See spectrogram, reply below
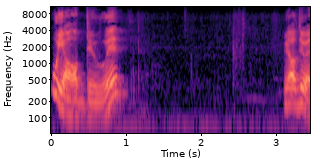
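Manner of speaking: heavily sarcastic, swooping sing-song. Answering own question on how the church gets it done: sarcastic tone. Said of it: "That sounded really sarcastic".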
